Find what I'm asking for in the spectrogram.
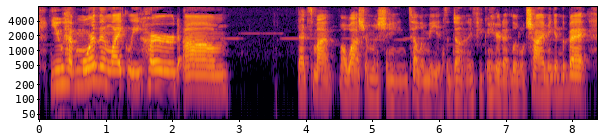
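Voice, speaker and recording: A woman speaks in an animated tone with lively intonation, big swings in loudness and a very deep, low pitch. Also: moderate pace. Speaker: music producer and live streamer. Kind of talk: casual live stream chat.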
